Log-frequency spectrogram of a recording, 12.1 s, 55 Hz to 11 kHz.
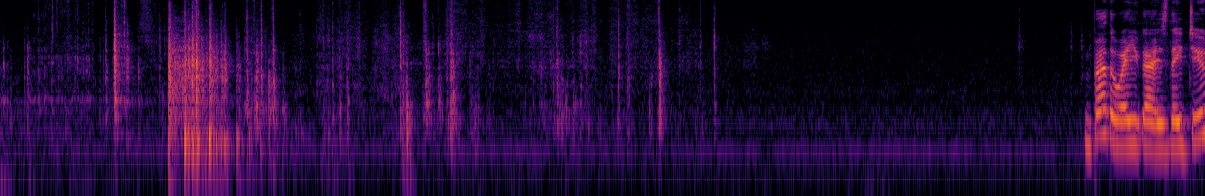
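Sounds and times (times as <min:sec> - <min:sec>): paper handling clicks and knocks: 0:00.3 - 0:07.3.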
